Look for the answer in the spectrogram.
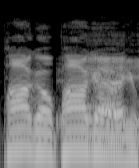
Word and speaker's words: Pago Pago: It's pronounced Pago Pago, fools.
